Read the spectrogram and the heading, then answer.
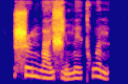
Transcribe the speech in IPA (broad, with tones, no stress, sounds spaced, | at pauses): ʂ ɻ̩˦ m w a˨˦ ɪ̯ ɕ ḭ˨˩ m e˨˦ ɪ̯ kʰ w ə˥˨ n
